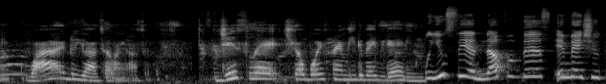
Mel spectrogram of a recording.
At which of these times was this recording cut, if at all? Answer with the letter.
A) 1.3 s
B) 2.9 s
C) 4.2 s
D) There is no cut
C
